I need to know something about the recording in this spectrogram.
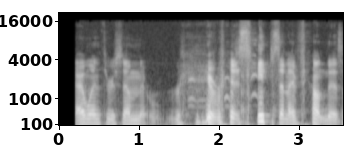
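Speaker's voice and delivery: laughing through the words. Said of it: "I'm still laughing about that".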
